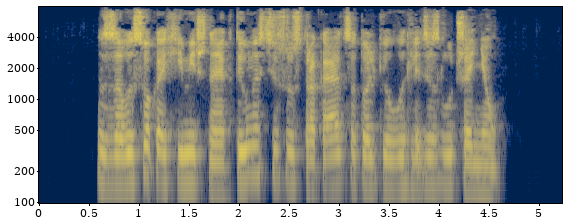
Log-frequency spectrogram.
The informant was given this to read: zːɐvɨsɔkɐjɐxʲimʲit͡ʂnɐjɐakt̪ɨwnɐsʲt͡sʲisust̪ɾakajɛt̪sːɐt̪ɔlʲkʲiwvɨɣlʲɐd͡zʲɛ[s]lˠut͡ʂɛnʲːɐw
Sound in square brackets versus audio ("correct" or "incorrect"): incorrect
